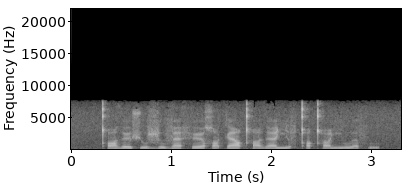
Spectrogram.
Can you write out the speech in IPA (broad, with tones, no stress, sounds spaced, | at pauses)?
qʼ ɑ˨ ð ø˦˨ ʃ u˨ ɮ u˨ v æ˦˨ h øː˦ χ ɑ˨ k æː˦ qʰ æ˨ ð æː˦ ɲ ɯ˨ f qʼ ɯ˦ qʰ øː˨ ɲ uː˦˨ ɐ̯ f u˨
